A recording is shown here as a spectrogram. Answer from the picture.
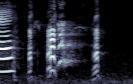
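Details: A Cocker Spaniel, as if trying to talk, gives a drawn-out tonal howl, then a few short, wavering yelps.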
